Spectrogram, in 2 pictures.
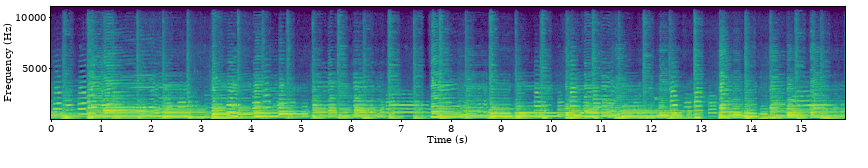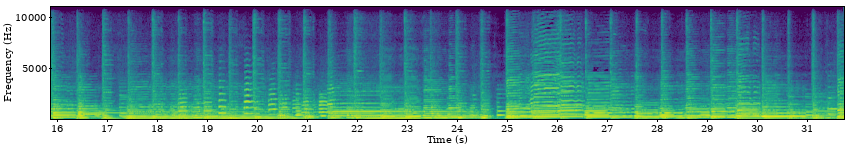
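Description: Small hot-jazz band playing live in late-1920s style: tenor and alto saxophones, cornet and trombone playing together over banjo, bass and drums keeping a steady beat.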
